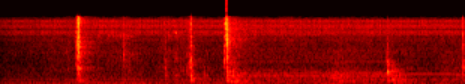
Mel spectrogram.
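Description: A switch clicks sharply nearby.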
